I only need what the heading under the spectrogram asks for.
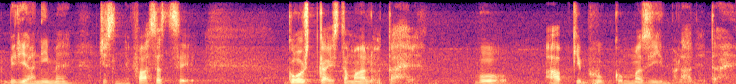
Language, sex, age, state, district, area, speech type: Urdu, male, 18-30, Delhi, North West Delhi, urban, spontaneous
